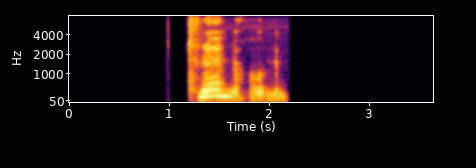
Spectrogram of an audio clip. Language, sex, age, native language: Icelandic, female, 60-69, Icelandic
